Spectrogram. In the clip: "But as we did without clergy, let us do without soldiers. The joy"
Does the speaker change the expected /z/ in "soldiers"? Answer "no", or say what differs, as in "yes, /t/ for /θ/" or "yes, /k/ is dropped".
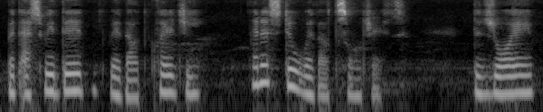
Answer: yes, /s/ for /z/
